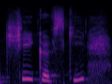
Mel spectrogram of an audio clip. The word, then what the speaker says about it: Tchaïkovski: D'ailleurs, justement, j'ai pu vérifier la prononciation. Il s'agit donc bien de Tchaïkovski pour le romantisme, mais également de Haydn pour la musique classique.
